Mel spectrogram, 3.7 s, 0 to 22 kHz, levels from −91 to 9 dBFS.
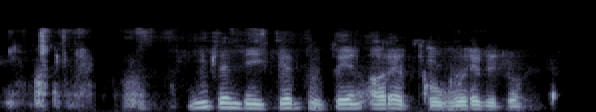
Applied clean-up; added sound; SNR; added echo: neural mask model Resemble Enhance denoiser.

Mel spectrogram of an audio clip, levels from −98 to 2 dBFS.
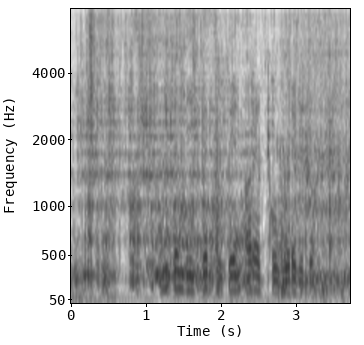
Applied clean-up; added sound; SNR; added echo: none; Toilet flush; 2 dB; none.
